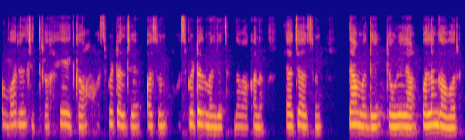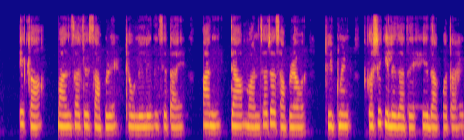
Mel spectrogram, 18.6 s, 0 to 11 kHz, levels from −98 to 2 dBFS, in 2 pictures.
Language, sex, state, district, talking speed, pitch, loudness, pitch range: Marathi, female, Maharashtra, Dhule, 100 wpm, 235 Hz, -21 LUFS, 225-250 Hz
